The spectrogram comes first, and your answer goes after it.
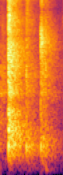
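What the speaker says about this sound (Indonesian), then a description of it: "Gini, tepuk semangat." Two quick claps from schoolchildren doing a classroom spirit-clapping routine, sharp and close, about a half second apart with a faint tap between them.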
